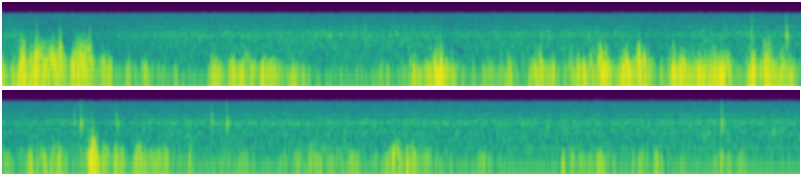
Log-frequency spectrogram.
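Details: Rustling, wind buffeting and low thumps outdoors, with no clear animal voice. Faint scattered clicks appear, but no calls stand out.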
